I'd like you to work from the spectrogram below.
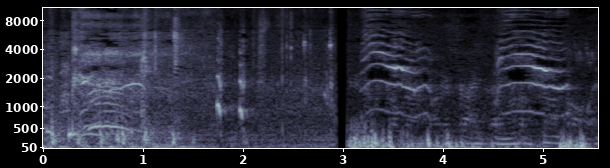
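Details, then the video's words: Cat meowing: after a noisy stretch with voices, two long, high, wavering meows rise and then fall, each lasting about a second, over background talk. "kitten meowing"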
